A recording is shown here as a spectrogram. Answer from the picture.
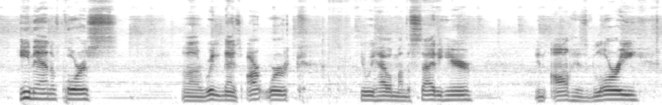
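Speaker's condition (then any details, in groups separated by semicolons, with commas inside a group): No condition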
